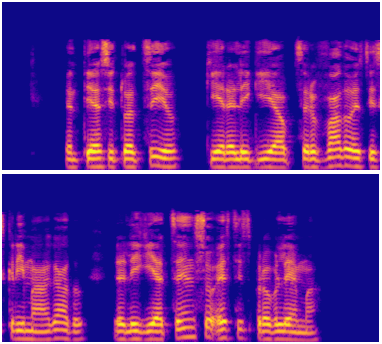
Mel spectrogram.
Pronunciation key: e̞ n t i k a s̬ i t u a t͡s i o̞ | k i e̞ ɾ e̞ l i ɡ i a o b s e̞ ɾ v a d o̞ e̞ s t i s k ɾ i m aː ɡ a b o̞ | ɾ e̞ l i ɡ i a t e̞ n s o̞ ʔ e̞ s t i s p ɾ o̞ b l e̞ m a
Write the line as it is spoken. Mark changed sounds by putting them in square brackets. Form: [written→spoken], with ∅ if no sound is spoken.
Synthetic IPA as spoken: e̞ n t i [k→∅] a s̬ i t u a t͡s i o̞ | k i e̞ ɾ e̞ l i ɡ i a o b s e̞ ɾ v a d o̞ e̞ s t i s k ɾ i m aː ɡ a [b→d] o̞ | ɾ e̞ l i ɡ i a [t→t͡s] e̞ n s o̞ ʔ e̞ s t i s p ɾ o̞ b l e̞ m a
